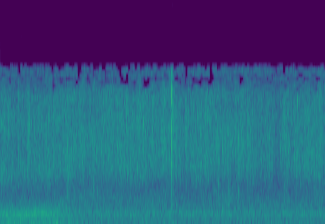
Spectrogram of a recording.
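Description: Steady rain falls in an even, continuous hiss with a faint low rumble of distant thunder underneath. No voices; the downpour holds at a constant level throughout.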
